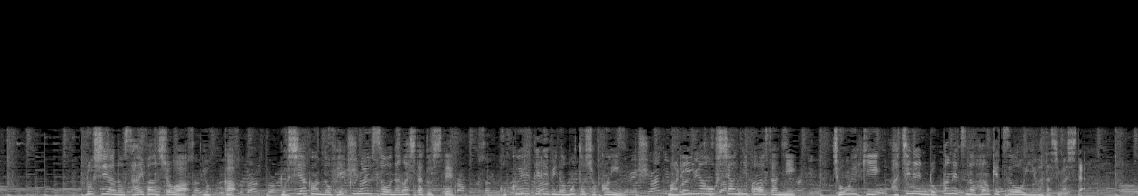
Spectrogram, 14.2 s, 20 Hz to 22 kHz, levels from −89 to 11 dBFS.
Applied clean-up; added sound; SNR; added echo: none; none; none; none.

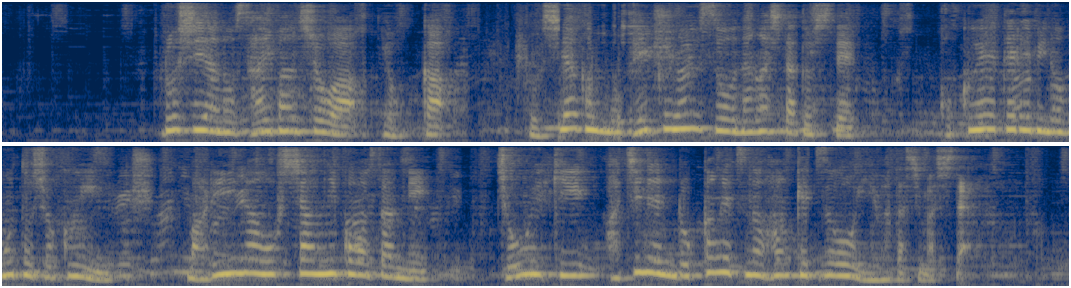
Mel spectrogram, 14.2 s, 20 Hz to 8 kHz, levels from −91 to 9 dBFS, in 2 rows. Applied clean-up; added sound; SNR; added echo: neural separator model SepFormer DNS4.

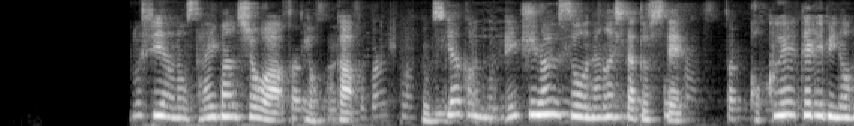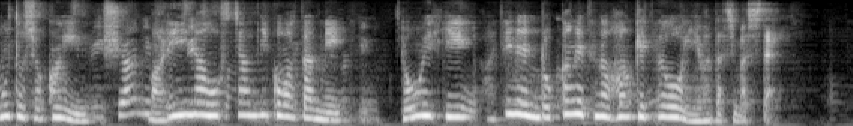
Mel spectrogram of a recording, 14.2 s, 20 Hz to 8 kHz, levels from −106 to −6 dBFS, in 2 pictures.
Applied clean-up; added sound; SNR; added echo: neural mask model DeepFilterNet 3.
